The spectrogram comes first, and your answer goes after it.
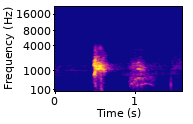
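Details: A pet Pomeranian barking at the wall: one sharp, loud bark, then a softer, rougher second bark half a second later, followed by near silence.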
